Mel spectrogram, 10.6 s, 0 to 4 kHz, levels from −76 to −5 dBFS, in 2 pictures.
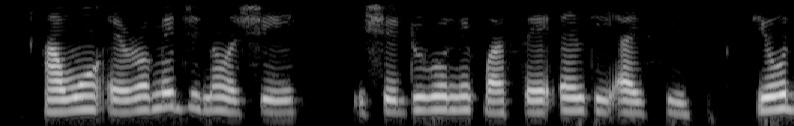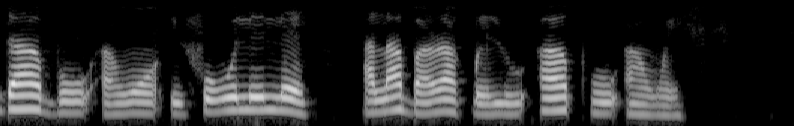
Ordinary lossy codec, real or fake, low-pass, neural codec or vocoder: none; real; 3.6 kHz; none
